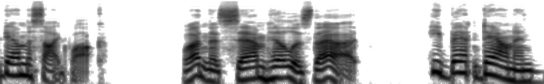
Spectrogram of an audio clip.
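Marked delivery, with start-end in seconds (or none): 1.8-3.6 lightly voiced skeptical neighbor; lightly voiced Harry.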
